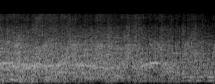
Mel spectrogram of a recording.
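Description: Audience applauding after the music has stopped, the clapping slowly dying down, with a few voices over it.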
